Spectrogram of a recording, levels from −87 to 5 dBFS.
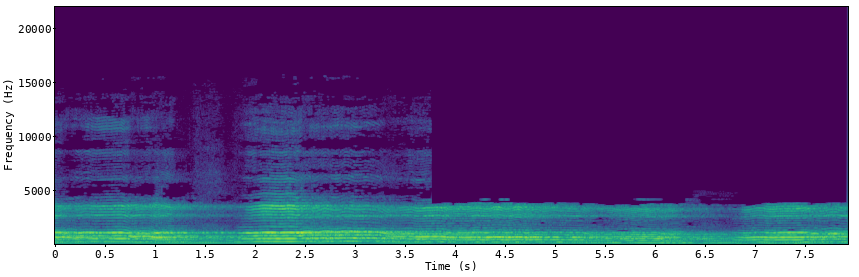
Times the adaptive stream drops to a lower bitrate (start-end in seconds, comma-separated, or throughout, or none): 3.77-7.93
